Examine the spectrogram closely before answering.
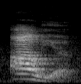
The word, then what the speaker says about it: Aaliyah: And actually, on the back of my flannel, if I move my hair around, it's Aaliyah. It's actually pronounced Aaliyah.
